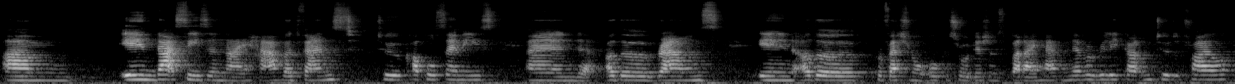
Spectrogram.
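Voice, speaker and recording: A young woman who was born in South Korea and grew up in England, speaking thoughtfully about her work as an orchestral bassist in an interview. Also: level tone, a little slow, fairly bright tone. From South Korea, raised in England. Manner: thoughtful, earnest, with fillers. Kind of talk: interview talk. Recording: roomy echo.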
